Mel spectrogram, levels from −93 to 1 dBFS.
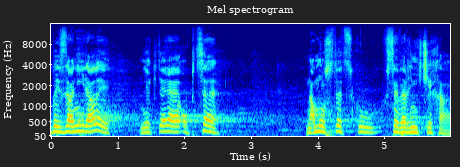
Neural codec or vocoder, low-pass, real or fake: none; 14.4 kHz; real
